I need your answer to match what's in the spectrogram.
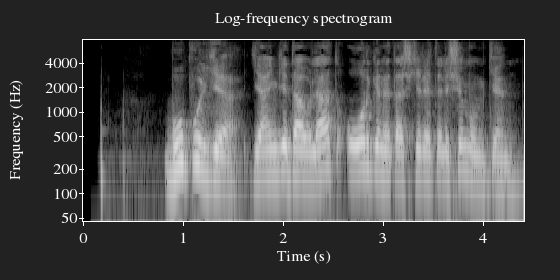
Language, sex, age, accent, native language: Uzbek, male, under 19, Andijon, Uzbek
